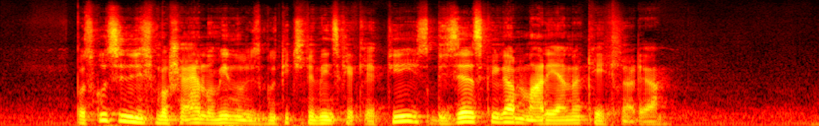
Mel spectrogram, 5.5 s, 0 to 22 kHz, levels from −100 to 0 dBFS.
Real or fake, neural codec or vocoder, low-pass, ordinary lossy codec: fake; codec, 44.1 kHz, 3.4 kbps, Pupu-Codec; none; none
